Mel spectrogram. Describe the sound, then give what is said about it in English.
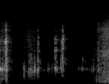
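A plastic action figure's head mechanism clicks and ratchets as the tail is moved, in a few short, scratchy bursts with brief pauses between movements and no voices. “You can make the head move by moving the tail, right?”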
